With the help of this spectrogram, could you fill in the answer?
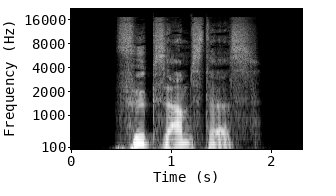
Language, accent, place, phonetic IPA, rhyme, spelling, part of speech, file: German, Germany, Berlin, [ˈfyːkzaːmstəs], -yːkzaːmstəs, fügsamstes, adjective, De-fügsamstes.ogg
- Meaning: strong/mixed nominative/accusative neuter singular superlative degree of fügsam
